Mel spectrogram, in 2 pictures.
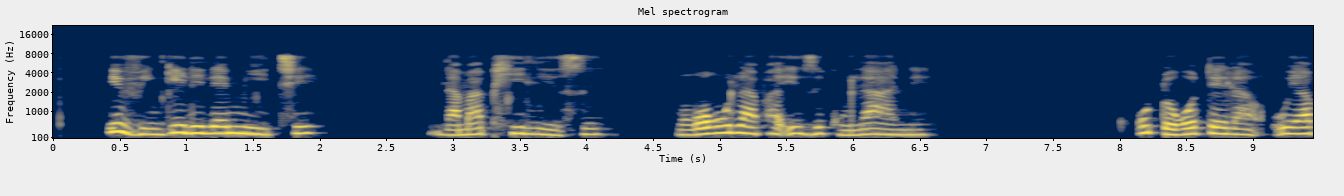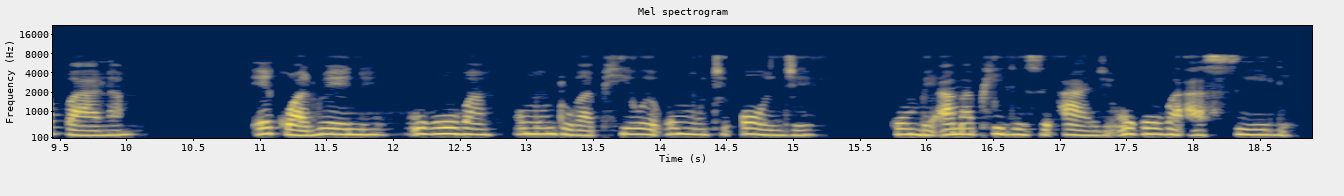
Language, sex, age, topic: North Ndebele, female, 36-49, health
